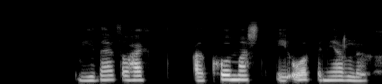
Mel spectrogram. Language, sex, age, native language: Icelandic, female, 18-19, Icelandic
